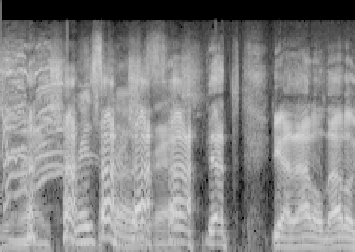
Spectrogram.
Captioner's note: laughing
